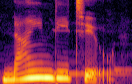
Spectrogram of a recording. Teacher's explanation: Again, put all the energy on 9. The T is soft and it flows right into 2.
